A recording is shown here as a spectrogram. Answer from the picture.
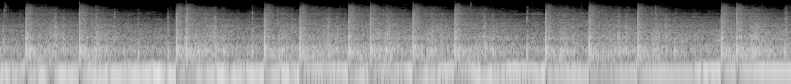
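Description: Aerial fireworks bursting in quick succession, about three bangs a second, with a brief lull about four and a half seconds in.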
